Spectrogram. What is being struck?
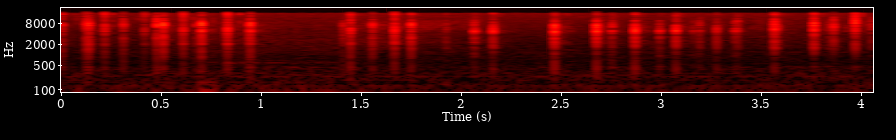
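Stack of printed cardstock cards scratched with fingernails.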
